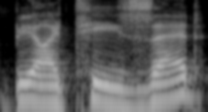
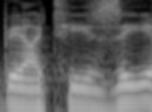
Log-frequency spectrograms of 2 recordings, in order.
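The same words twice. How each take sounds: First: The last letter is said as zed. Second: The last letter is said as zee.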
